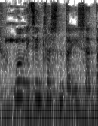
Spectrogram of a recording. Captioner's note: metre beeping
